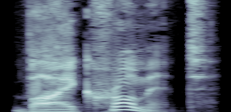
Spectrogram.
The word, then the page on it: bichromate: British English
